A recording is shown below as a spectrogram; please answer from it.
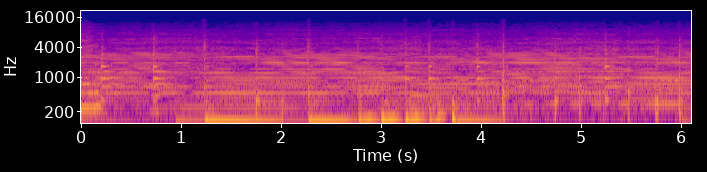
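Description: Hindustani classical accompaniment in a gap between sung phrases: tabla keeping a medium-tempo jhaptaal, with bass-drum strokes that bend in pitch, over a steady drone and harmonium. A held sung note ends just at the start.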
